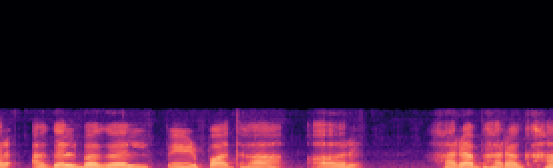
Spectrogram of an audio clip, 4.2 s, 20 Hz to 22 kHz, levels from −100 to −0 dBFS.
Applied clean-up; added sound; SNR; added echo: none; none; none; none.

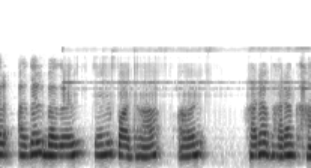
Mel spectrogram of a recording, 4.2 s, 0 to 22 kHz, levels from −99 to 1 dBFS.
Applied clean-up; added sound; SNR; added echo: neural mask model DeepFilterNet 3.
